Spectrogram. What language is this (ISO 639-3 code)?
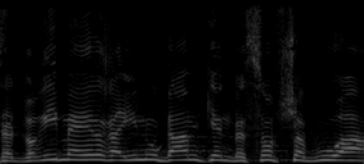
heb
